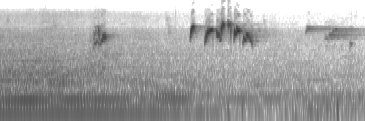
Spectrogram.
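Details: Home-trained red-whiskered bulbul being worked up into 'căng lửa' singing: a lone chirp, then a rapid rolling phrase of slurred whistled notes, and finally a short level whistle that slides downward, over a faint background hum.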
